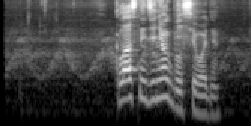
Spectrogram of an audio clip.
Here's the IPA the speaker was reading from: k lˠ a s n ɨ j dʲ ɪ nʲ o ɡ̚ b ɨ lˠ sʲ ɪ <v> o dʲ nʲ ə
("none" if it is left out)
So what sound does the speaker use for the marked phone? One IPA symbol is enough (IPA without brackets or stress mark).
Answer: v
